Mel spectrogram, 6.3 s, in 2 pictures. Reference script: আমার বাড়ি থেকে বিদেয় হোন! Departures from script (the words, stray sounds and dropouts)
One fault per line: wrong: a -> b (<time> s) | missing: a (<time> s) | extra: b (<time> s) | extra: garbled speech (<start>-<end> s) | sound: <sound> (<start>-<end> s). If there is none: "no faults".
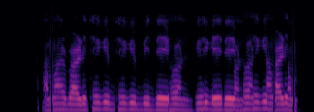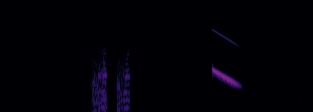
extra: থেকে (1.1 s)
extra: garbled speech (1.9-3.0 s)
sound: laugh (4.1-4.5 s)
sound: chirp (5.3-5.6 s)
